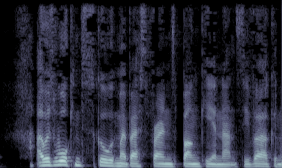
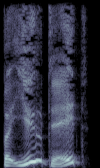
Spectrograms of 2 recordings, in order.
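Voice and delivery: arguing back; 9 semitones higher, 7 dB louder, slower than usual. A narrator's reading. Child arguing with mum.

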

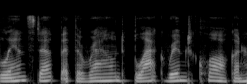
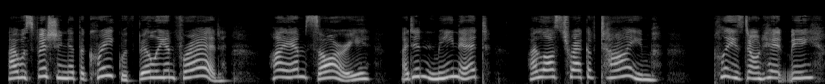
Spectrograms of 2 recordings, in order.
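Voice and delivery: put-on high, louder scared boy; frightened pleading; 10 semitones higher, 5 dB louder than usual. Son begging his father not to hit him, high and frightened. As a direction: beg not to be whipped.

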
